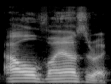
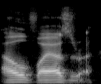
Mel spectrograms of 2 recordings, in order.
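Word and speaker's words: Alvaiázere: Yes, it was in Alvaiazra. Correct pronunciation and spelling there. Alvaiazra.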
